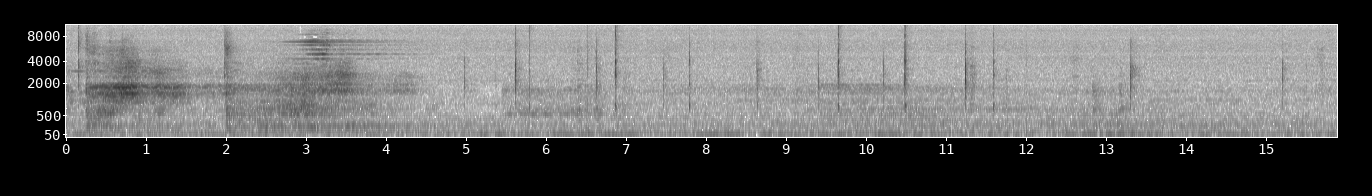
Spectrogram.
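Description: A video game's sound effects play from a television speaker, with sharp clicks and thuds.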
